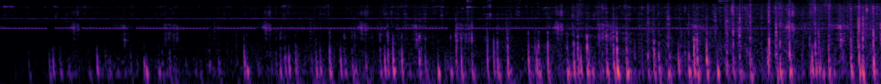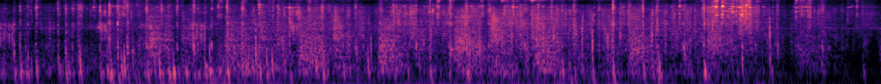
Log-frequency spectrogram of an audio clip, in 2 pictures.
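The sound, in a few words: horses galloping and neighing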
